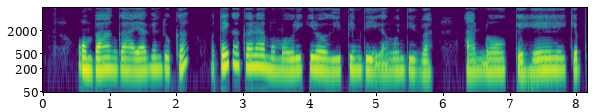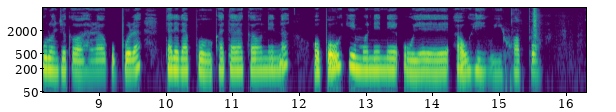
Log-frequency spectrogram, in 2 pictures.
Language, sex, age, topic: Oshiwambo, female, 18-24, finance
